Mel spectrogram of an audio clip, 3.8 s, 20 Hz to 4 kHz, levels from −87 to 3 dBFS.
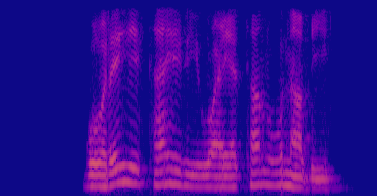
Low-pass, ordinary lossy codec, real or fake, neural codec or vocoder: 3.6 kHz; MP3, 24 kbps; fake; codec, 24 kHz, 3 kbps, HILCodec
